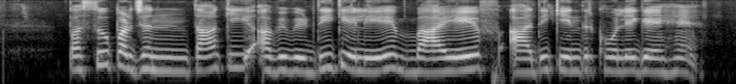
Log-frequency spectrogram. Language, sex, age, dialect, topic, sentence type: Hindi, female, 25-30, Garhwali, agriculture, statement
